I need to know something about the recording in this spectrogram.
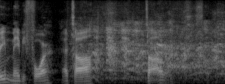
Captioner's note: laughter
